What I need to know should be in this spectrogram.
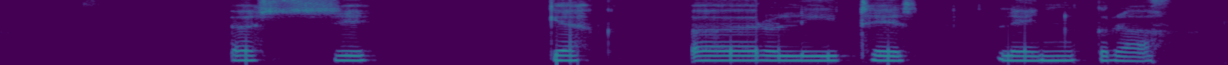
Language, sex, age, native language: Icelandic, male, 6, Icelandic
